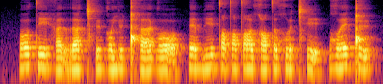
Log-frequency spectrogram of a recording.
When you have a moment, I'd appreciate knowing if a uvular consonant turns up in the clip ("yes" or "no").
yes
